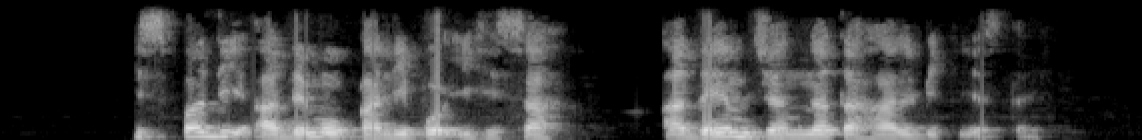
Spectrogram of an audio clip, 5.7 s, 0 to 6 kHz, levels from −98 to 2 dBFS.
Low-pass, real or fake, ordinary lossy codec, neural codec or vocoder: 5.4 kHz; real; AAC, 48 kbps; none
